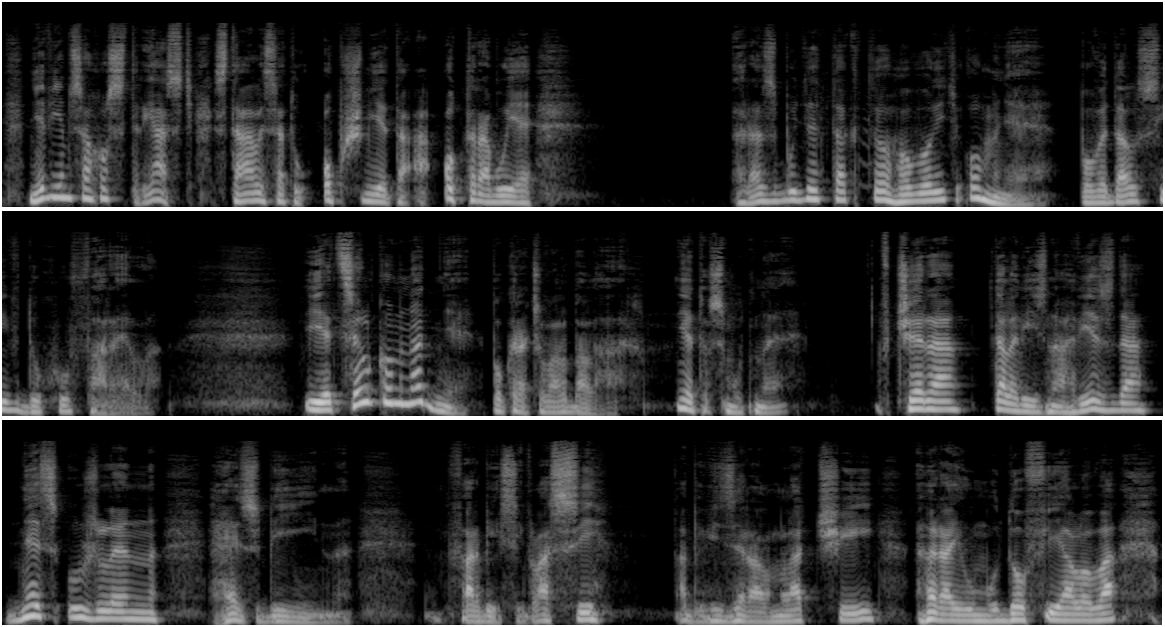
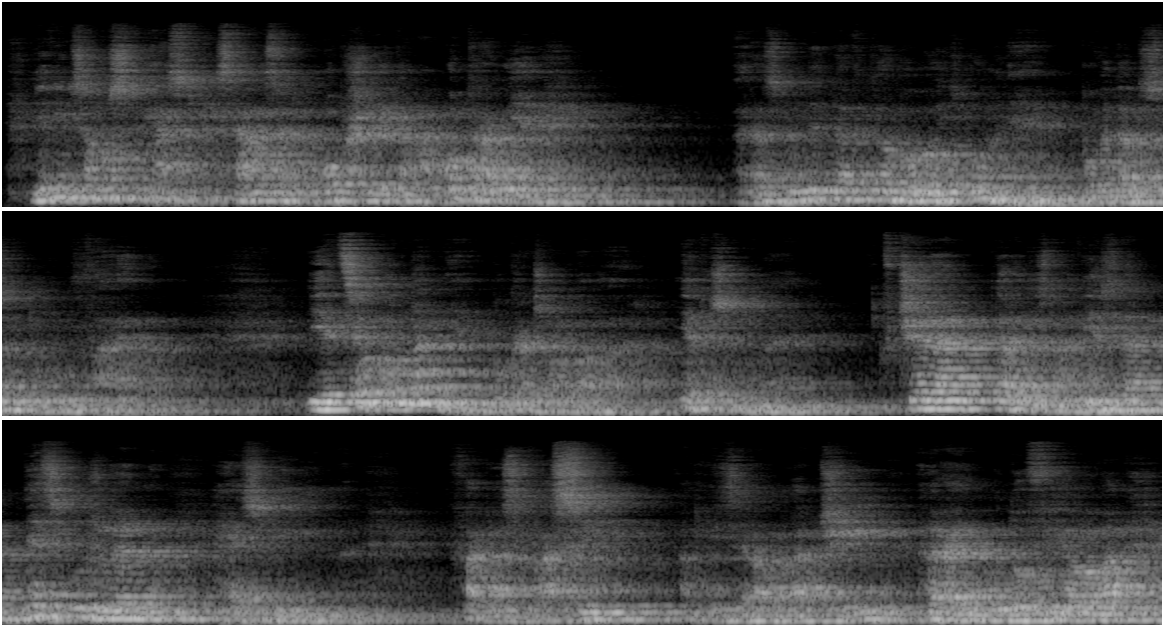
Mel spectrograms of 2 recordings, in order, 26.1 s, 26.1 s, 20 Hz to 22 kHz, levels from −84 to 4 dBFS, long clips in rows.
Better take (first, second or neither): first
